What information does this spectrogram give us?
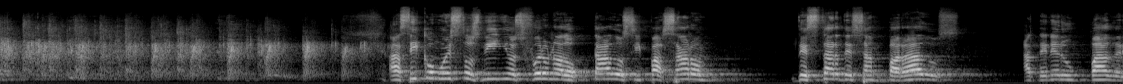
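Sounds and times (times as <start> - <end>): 
audience applauding: 0.0 - 3.8
speech: 3.9 - 7.3, 8.0 - 9.6, 10.2 - 11.2.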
